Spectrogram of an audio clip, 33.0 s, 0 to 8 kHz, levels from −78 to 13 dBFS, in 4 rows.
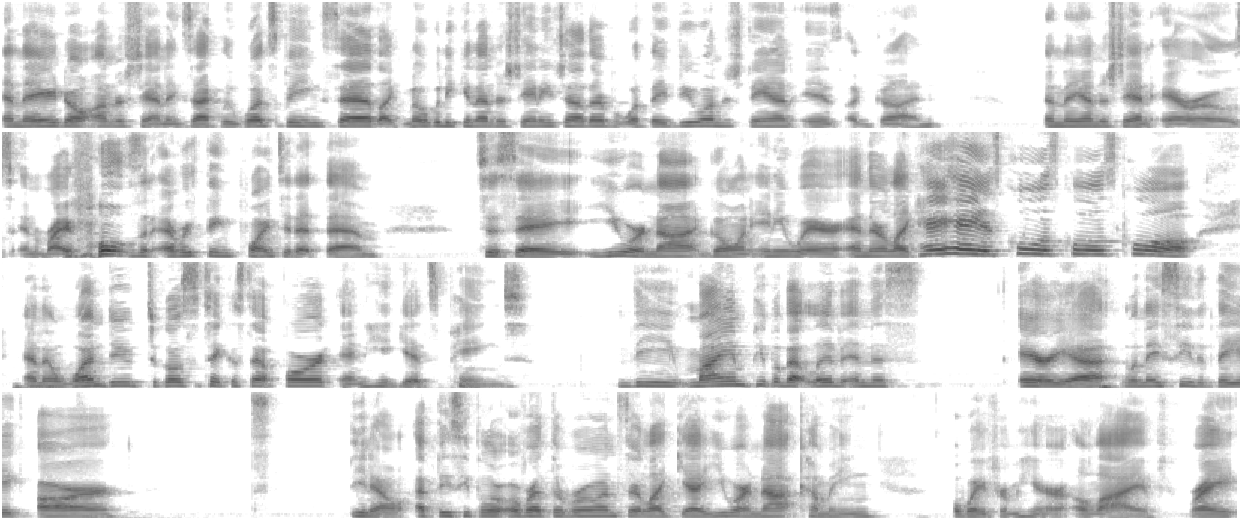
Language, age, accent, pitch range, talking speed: English, 30-49, American, 145-185 Hz, 185 wpm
